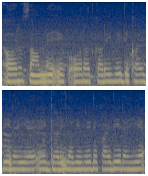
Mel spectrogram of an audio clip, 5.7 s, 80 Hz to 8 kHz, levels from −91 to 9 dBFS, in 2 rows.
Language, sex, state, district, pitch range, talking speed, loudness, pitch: Hindi, male, Bihar, Muzaffarpur, 195-205 Hz, 190 wpm, -27 LUFS, 200 Hz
